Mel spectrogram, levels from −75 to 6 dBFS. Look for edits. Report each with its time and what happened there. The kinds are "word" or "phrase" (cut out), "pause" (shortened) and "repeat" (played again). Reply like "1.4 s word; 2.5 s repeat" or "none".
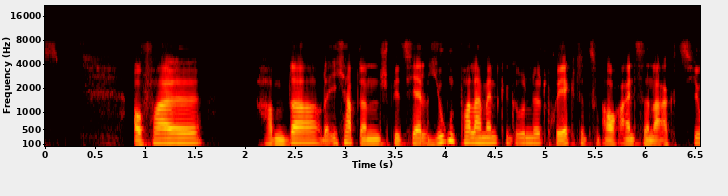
1.0 s word; 2.4 s word; 3.1 s word; 3.8 s word; 5.0 s word; 5.6 s word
